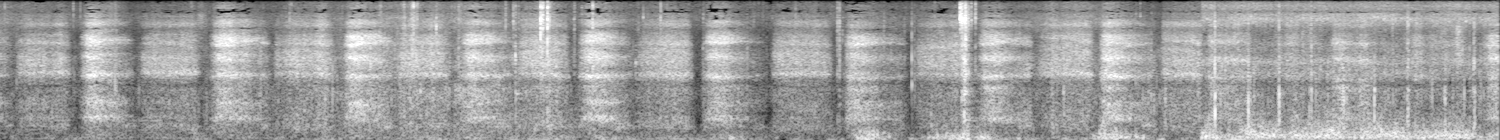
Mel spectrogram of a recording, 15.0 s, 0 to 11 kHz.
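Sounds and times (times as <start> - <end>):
person breathing hard: 0.0 - 15.0
low rumbling on microphone: 11.0 - 15.0.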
